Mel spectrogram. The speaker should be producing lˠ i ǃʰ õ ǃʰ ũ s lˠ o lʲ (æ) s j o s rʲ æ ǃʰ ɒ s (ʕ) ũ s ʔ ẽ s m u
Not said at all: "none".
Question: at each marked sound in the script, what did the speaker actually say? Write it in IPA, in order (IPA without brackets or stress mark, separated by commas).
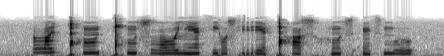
æ̃, h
